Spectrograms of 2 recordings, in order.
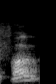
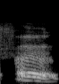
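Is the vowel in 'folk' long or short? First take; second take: short; long. First: The vowel is short, as in standard English. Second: The vowel is drawn out long, as in dialect. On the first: This is how other English speakers say it. "We don't say folk" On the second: This is how the local dialect says it. "we say fo"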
